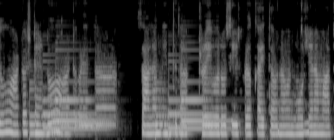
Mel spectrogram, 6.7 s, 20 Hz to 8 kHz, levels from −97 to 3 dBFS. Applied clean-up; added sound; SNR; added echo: classical method log-MMSE.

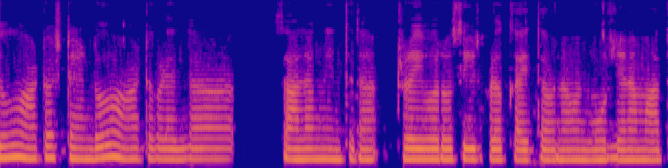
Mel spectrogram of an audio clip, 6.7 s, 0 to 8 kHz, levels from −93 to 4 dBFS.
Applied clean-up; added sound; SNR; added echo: none; none; none; none.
